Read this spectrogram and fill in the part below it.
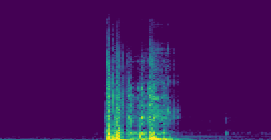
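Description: A shotgun fires a loud blast outdoors.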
